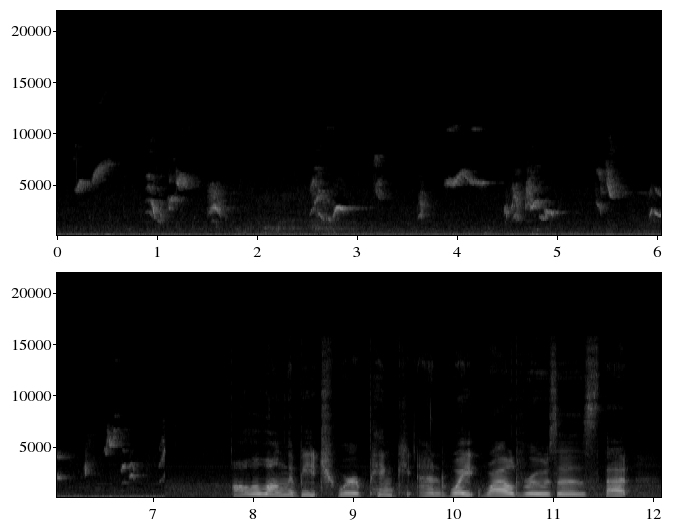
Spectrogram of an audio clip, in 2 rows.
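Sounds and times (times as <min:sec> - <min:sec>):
songbirds chirping: 0:00.0 - 0:07.2
low background rumble: 0:00.0 - 0:09.2.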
